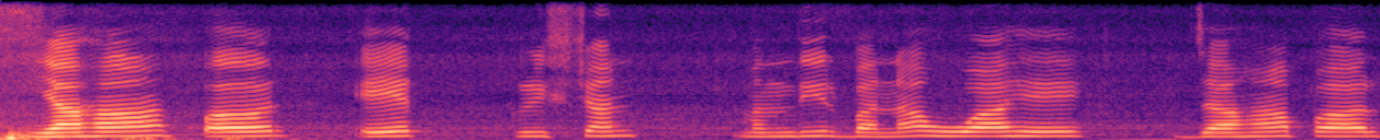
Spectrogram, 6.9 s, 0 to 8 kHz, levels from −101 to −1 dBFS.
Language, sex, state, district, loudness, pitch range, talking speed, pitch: Hindi, female, Madhya Pradesh, Dhar, -17 LUFS, 235-255 Hz, 85 wpm, 245 Hz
